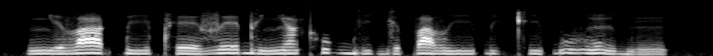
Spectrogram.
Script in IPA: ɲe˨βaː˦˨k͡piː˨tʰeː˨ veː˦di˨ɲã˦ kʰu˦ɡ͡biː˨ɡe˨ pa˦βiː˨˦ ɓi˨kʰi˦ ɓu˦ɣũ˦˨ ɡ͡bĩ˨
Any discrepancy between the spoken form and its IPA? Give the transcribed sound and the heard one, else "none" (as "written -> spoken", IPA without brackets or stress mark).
none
